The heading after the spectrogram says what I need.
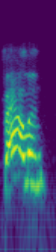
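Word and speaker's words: Falynn: Hey, how you pronounce the wife's name? Fallon.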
